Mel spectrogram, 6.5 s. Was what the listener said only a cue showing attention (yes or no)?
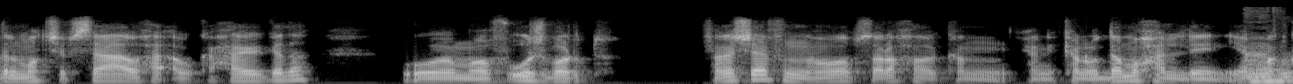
yes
